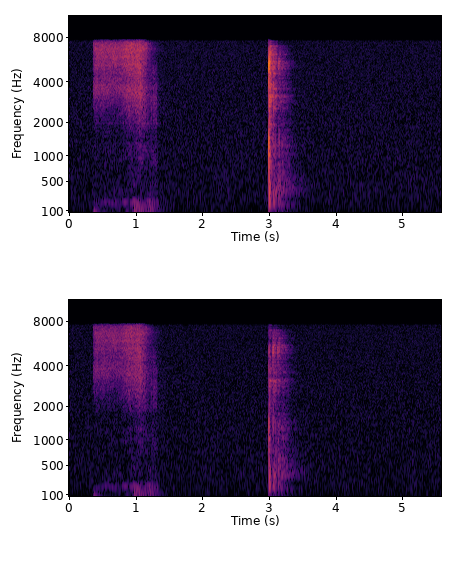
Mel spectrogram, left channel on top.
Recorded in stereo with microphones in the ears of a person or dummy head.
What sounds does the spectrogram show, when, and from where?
0.3 s a hiss: 10° left (ahead or behind), 1.2 m
3.0 s breaking glass: 55° left (ahead or behind), 1.7 m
